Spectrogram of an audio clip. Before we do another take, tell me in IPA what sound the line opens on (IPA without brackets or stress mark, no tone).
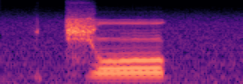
t͡ɕ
